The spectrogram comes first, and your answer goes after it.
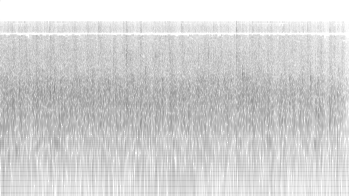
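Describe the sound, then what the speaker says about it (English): Applause rolls through an audience at a Western New York state budget event, a dense, steady clapping that carries on for several seconds before starting to fade near the end. "Let us give you a round of applause"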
